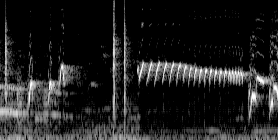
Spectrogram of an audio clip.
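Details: White-rumped shama, agitated, after a few scattered slurred notes and clicks, a rapid even train of about twenty upslurred whistles, then lower falling doubled notes.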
